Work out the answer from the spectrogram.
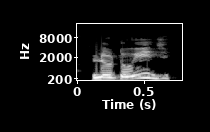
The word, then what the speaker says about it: Lutwidge: Original নাম হলো Charles লুটুইজ Dodson, লিখে দিচ্ছি original name, original name of the author, কি? Charles, CHARLES, Charles লুটুইজ, LUTWIDGE, লুটুইজ Dodson, DODGSON। উচ্চারণটা ভালো করে খেয়াল রাখবে, লুটুইজ, লুটুইজ এখানে ডিটা সাইলেন্ট আর ডডসনের জিটা সাইলেন্ট,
